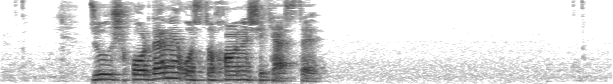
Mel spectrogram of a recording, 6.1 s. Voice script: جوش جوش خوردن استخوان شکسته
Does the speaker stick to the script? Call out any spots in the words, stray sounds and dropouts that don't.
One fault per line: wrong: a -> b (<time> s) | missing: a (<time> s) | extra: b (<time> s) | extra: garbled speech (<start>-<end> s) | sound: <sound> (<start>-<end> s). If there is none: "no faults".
missing: جوش (1.2 s)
